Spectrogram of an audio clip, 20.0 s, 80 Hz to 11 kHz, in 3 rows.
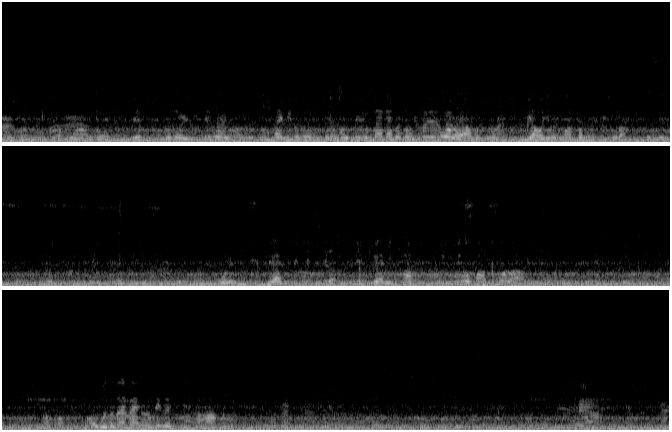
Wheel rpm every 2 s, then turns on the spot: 0, 0, 0, 0, 0, 0, 0, 0, 0, 0.
none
